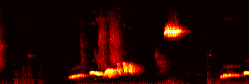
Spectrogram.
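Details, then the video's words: Champion white-rumped shama pouring out a rich rising whistled phrase with rough overtones, then a piercing high note and another rising whistle. "relaxing Bird sounds murai gacor juara"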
